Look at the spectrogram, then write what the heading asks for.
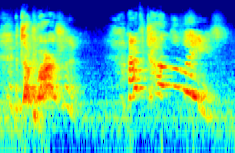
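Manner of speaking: high-pitched, rushed complaint; exasperated outburst. Real, not acted. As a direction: burst out in dismay at yet another duplicate. Exasperated at getting another duplicate.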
